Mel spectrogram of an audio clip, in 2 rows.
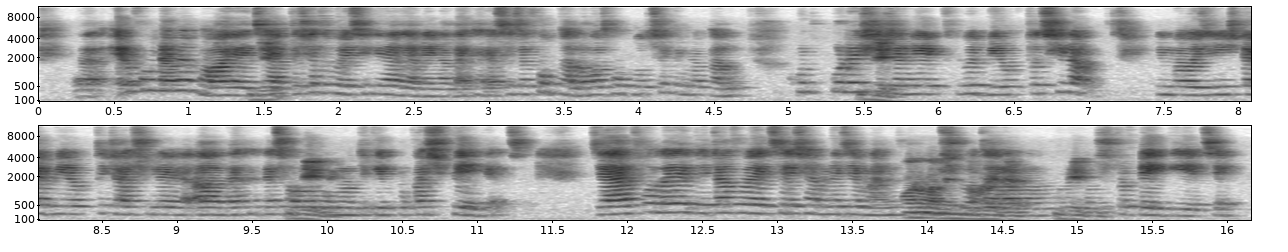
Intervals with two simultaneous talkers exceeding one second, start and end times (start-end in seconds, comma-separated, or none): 13.8-15.2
